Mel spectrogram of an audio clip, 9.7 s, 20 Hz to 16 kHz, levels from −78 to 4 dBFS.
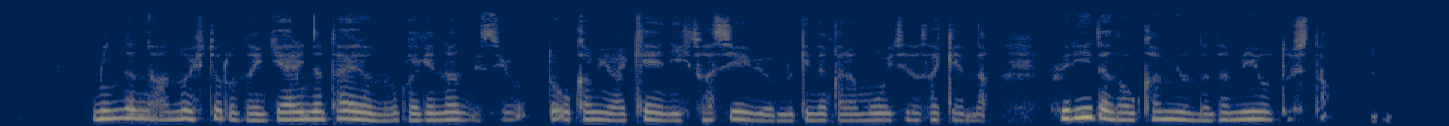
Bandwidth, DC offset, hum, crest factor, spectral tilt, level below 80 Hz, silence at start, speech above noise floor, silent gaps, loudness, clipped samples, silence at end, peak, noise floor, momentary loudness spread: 11.5 kHz; under 0.1%; none; 18 dB; -4.5 dB/octave; -82 dBFS; 0.6 s; 42 dB; none; -33 LUFS; under 0.1%; 0.4 s; -16 dBFS; -75 dBFS; 11 LU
